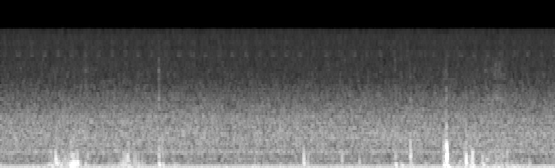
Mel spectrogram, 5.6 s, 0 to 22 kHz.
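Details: Empty-stomach growling about 17 hours after the last meal, mostly from just above the navel: soft, scattered low pops and brief gurgles over a steady low hum, ordinary hunger-related borborygmi.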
